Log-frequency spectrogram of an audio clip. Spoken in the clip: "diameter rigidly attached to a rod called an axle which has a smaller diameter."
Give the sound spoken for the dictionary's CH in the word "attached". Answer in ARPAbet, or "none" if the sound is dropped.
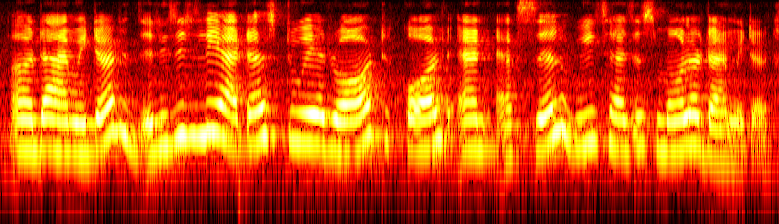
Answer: S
